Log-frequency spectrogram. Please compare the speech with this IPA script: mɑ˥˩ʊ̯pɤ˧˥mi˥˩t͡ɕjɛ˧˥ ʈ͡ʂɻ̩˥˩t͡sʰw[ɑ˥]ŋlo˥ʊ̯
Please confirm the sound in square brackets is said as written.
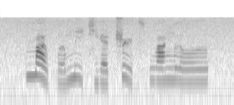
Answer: yes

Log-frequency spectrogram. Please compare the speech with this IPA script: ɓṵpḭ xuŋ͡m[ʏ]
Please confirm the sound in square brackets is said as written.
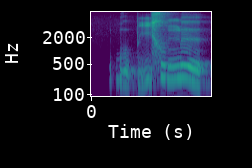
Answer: yes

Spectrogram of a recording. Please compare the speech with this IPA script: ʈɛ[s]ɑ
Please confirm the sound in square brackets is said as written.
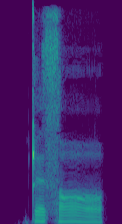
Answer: yes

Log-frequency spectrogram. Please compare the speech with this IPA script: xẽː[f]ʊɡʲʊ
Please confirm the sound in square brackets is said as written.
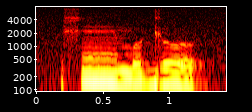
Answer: no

